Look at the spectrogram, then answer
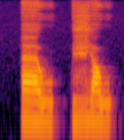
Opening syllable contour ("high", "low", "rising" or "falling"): low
